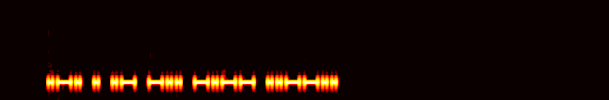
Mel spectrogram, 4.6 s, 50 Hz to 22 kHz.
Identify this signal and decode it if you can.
Morse code, heard as a keyed tone, about 36 wpm, 700 Hz. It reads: READY?
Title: 3x Word-Spacing - Sentences from Top 400 Words - 35wpm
